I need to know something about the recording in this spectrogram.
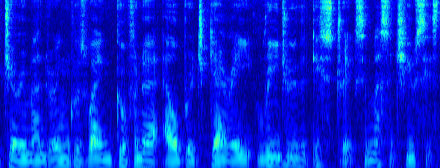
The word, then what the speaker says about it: Gerry: called it gerrymandering because his name was Elbridge Gerry, not Jerry, but it's pronounced today as gerrymandering, so his name technically hasn't gone down with it.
